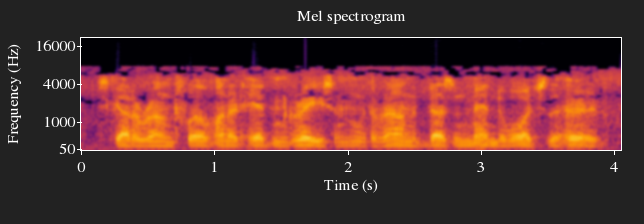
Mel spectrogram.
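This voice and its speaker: An actor playing a cool, calculating western outlaw boss, unhurried and smug, in 1940s radio style. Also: male voice, extremely low pitch, little pitch movement. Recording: muffled, hissy vintage radio broadcast.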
